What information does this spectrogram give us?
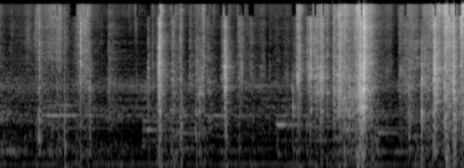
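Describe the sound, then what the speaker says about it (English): Envelopes from a stored stamp collection being opened and the stamps handled: faint, close paper rustling and crinkling in irregular small bursts. "I'm opening up these envelopes"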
